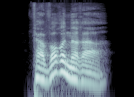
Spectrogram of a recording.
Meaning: inflection of verworren: 1. strong/mixed nominative masculine singular comparative degree 2. strong genitive/dative feminine singular comparative degree 3. strong genitive plural comparative degree
- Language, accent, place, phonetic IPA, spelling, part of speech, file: German, Germany, Berlin, [fɛɐ̯ˈvɔʁənəʁɐ], verworrenerer, adjective, De-verworrenerer.ogg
